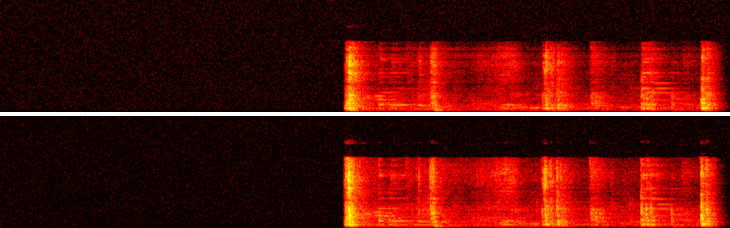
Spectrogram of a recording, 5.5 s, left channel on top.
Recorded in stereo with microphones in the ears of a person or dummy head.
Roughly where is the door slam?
Right.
